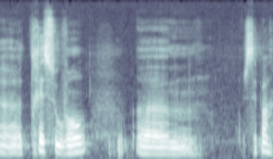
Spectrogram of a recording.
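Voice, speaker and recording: A man speaks at a very slow pace. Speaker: cinematographer, award winner. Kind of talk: acceptance speech. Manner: halting, searching for words.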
